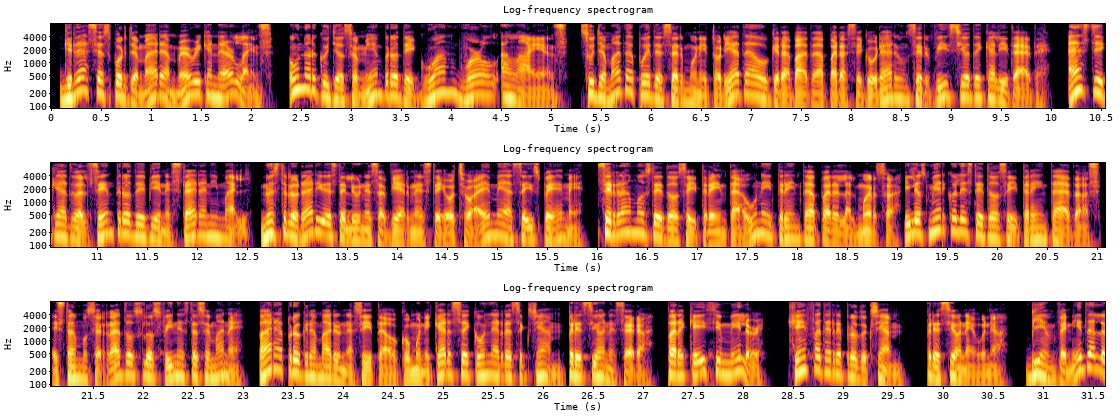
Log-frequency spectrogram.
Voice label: male spanish venezuelan neutral spanish latam ivr; devine voices

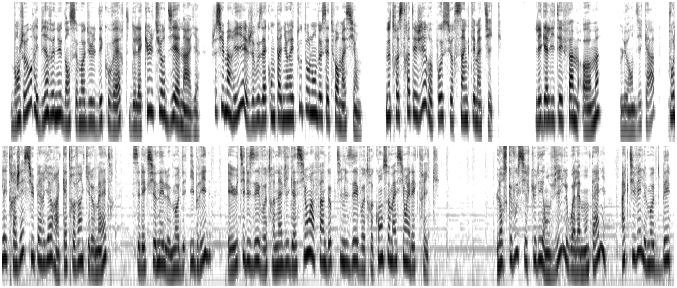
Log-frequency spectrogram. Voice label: female french e-learning compilation

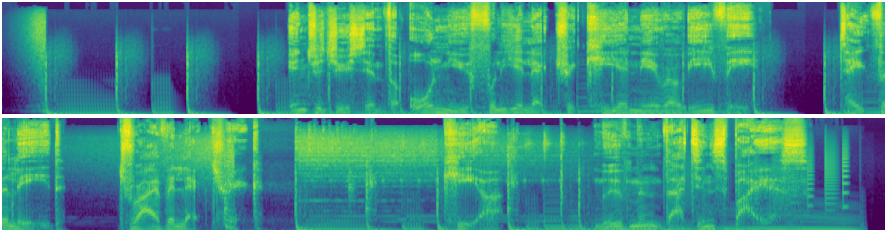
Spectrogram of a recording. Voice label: male English commercial; kia

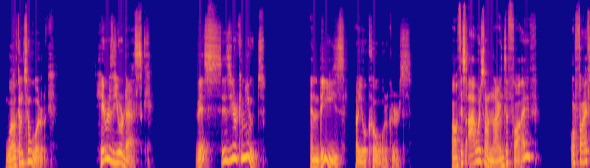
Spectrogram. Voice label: male slight usa accent; Devine Voices

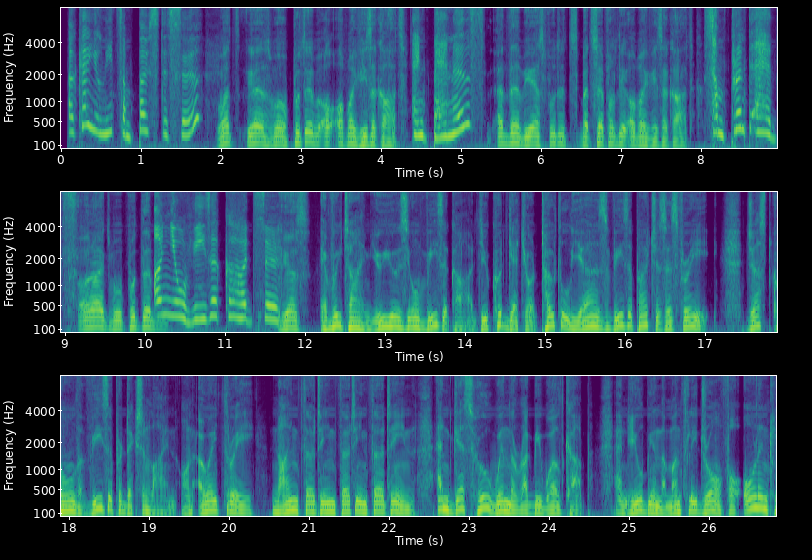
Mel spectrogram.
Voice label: male english multiple accents commercial; visa

